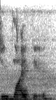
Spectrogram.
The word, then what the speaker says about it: Magyk: But the first book is called Magic, and it's spelled with a Y, like Magyk.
